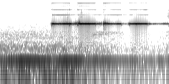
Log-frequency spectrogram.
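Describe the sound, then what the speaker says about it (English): A smoke alarm sounds loud and close, a piercing high electronic tone beeping in a steady pulsing pattern after a short low hum. "we learned the sound of fire safety from the smoke alarm"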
